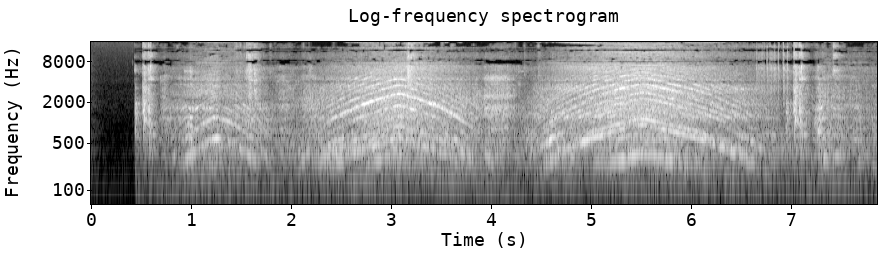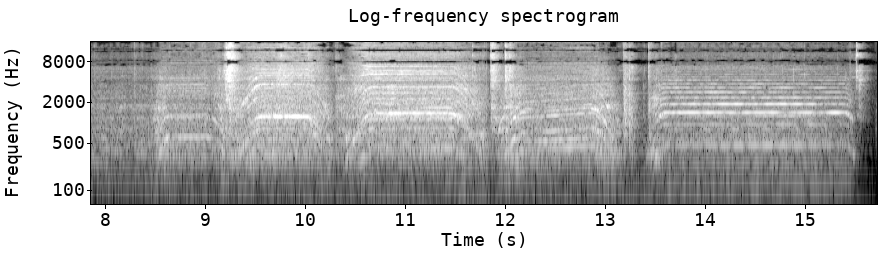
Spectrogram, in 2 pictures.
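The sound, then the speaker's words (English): An ABB industrial robot arm moves through a series of motions, its servo motors whining up and down in pitch with each sweep, fairly loud, ending in a buzzy pulsing hum. “Industrial Robot by Just Sound Effects features 142 recordings of an ABB industrial robot.”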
